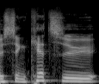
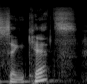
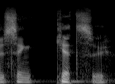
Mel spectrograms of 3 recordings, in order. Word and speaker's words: Senketsu: So Senketsu is pronounced as Senketsu, which is like basically they've just taken the U off of it and assumed it's like the same as Des.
